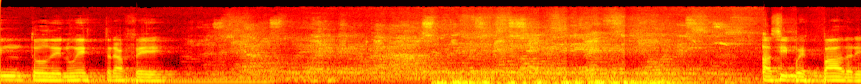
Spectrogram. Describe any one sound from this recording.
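A man sings through a microphone in a slow, drawn-out chant.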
